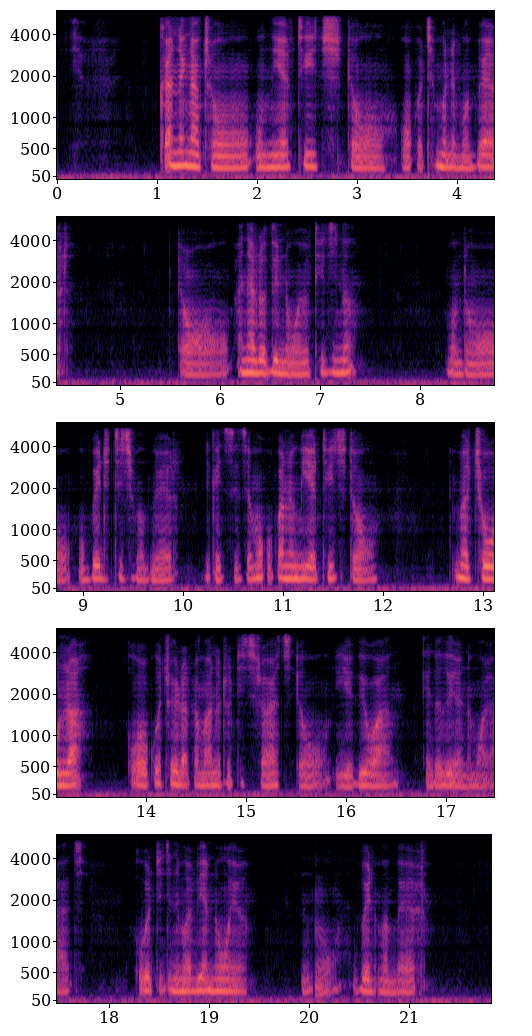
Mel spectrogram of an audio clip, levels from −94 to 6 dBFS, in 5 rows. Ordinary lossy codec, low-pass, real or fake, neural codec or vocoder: MP3, 48 kbps; 5.4 kHz; fake; autoencoder, 22.05 kHz, a latent of 192 numbers a frame, VITS, trained on many speakers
